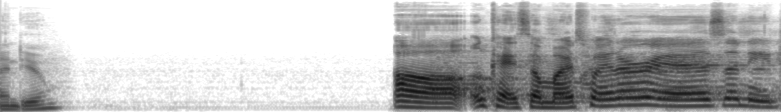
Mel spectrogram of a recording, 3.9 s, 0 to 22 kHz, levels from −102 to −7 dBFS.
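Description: From 2.15 s, feedback echo between two devices: looped playback repeats sound roughly every 150 ms, about 13 dB down, showing as spaced spectrogram copies.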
